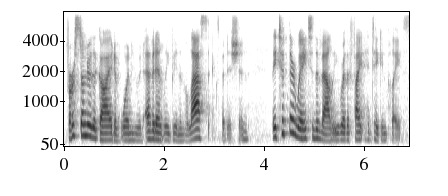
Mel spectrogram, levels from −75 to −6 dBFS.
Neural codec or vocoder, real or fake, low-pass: codec, 16 kHz, 0.8 kbps, ZipCodec; fake; 7.2 kHz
